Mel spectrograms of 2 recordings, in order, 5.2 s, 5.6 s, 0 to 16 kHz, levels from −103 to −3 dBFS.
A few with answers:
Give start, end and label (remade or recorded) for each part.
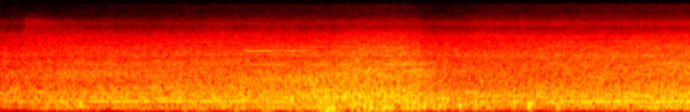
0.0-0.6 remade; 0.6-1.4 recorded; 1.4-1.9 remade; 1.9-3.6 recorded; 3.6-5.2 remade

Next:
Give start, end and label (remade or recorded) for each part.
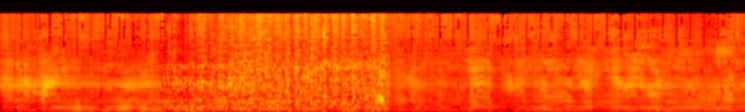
0.0-1.2 remade; 1.2-2.9 recorded; 2.9-5.6 remade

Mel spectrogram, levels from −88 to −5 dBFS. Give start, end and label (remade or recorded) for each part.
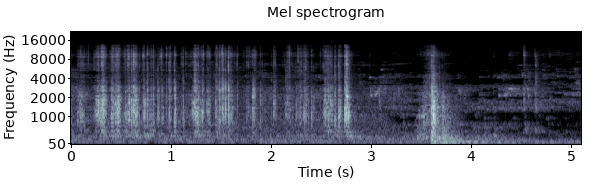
0.0-5.1 recorded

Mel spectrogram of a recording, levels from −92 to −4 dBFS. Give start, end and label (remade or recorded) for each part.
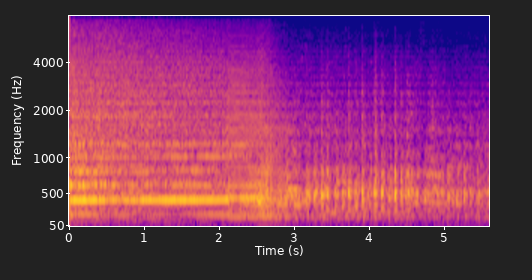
0.0-2.1 recorded; 2.1-2.9 remade; 2.9-5.6 recorded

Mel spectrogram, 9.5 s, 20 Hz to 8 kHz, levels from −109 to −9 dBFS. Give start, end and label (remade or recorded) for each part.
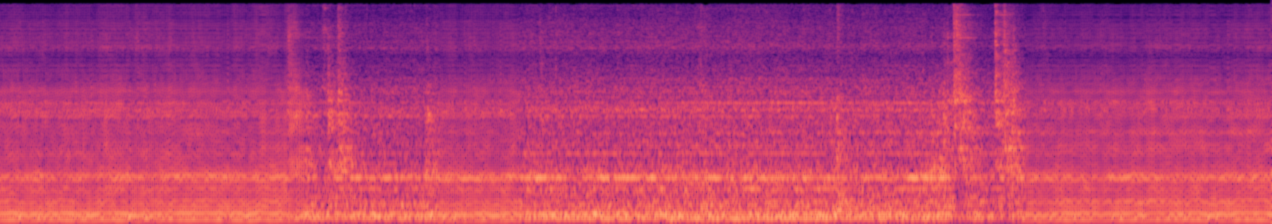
0.0-2.3 remade; 2.3-3.3 recorded; 3.3-3.9 remade; 3.9-7.7 recorded; 7.7-9.5 remade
